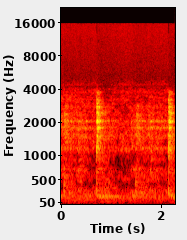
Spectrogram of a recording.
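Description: A pile driver's hammer striking a pile: a sudden thud about two-thirds of a second in with a short ringing tail, and a fainter knock around a second and a half.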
